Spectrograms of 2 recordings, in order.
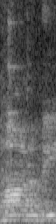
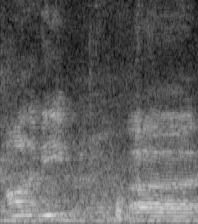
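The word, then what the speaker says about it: Honobia: There are places, for instance, in Oklahoma, Honaby is how you say that one, right, you guys back there? Honaby.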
